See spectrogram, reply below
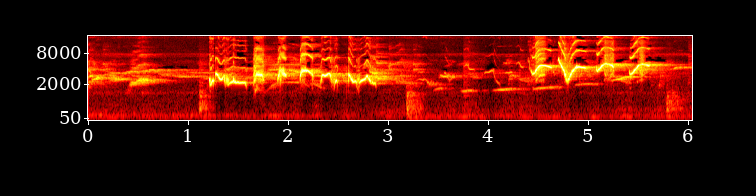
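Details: Oriental magpie-robin (kacer) song used as a lure to provoke a response: loud whistled phrases of rapid, rising and falling notes in two bursts, with fainter chirps and a few sharp clicks between.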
